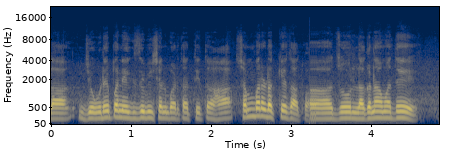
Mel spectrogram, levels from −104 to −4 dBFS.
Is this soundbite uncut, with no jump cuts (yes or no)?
no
